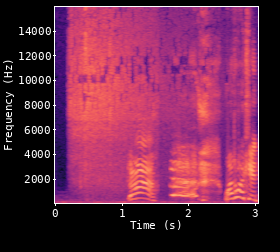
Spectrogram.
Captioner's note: delayed scream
